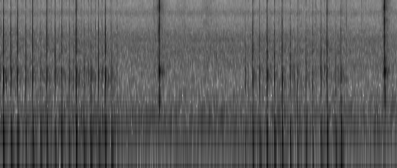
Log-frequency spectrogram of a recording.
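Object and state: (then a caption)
Clear plastic cup. Fingertips tap and scratch a small, empty, clear plastic cup with a green band. Quick runs of short, dry, bright ticks with a low, dull body come in two bursts, each followed by a single isolated tap, over a faint steady low hum.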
